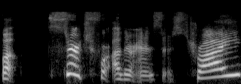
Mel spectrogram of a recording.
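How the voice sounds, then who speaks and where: Fairly slow, raised and projected speech from a woman with a bright, sharp tone. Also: dry, close sound with no echo. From Syria. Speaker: psychology presenter. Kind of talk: webinar lecture.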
